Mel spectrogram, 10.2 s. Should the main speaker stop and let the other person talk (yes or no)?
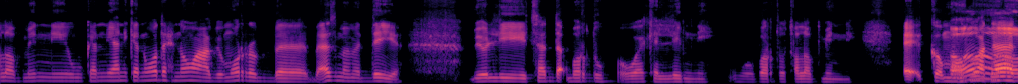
yes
